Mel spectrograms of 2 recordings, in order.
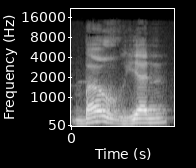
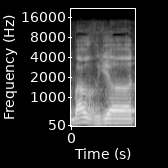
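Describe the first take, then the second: First: The word ends with a clear n sound. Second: The word ends on a vowel, no n. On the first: The speaker calls it right. "Jelaskan yan" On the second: The speaker calls it wrong. "bukan baghya, tak boleh"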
